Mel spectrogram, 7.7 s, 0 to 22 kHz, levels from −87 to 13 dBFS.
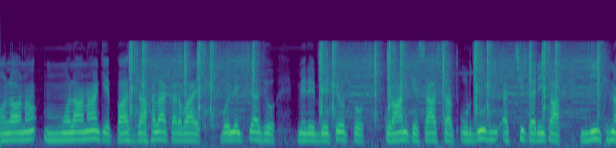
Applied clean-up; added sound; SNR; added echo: none; Camera; 7 dB; none.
